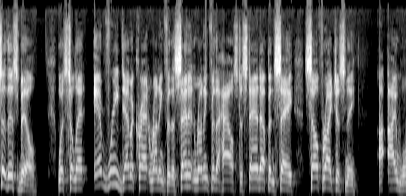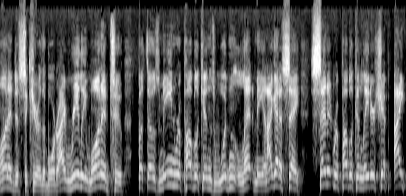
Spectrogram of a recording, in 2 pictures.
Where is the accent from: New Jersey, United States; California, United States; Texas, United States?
Texas, United States; as a Texan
